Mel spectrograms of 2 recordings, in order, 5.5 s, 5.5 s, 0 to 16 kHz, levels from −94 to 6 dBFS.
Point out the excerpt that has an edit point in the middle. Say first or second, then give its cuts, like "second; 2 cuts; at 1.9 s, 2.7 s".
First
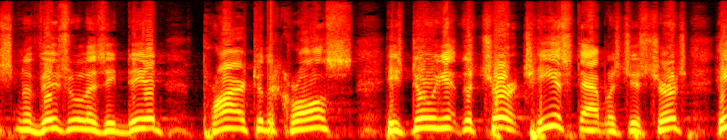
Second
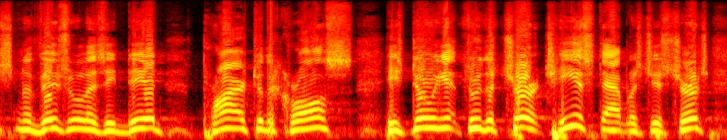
first; 1 cut; at 3.5 s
